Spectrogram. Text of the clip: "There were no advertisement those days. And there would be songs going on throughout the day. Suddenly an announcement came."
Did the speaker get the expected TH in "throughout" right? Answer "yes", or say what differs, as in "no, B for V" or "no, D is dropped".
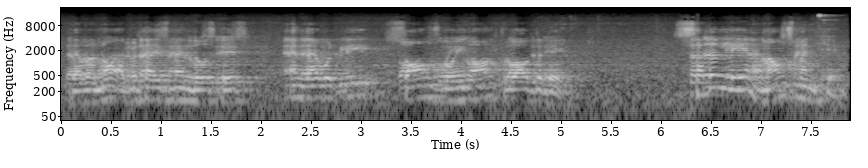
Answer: no, T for TH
